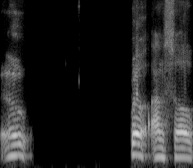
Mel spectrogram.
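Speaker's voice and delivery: words stretched slowly through a very slow yawn. Mid-explanation, the speaker breaks off, yawning while talking. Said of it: "I'm yawning all the time".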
